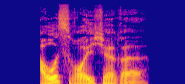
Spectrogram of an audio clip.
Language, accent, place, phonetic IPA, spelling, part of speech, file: German, Germany, Berlin, [ˈaʊ̯sˌʁɔɪ̯çəʁə], ausräuchere, verb, De-ausräuchere.ogg
- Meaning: inflection of ausräuchern: 1. first-person singular dependent present 2. first/third-person singular dependent subjunctive I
